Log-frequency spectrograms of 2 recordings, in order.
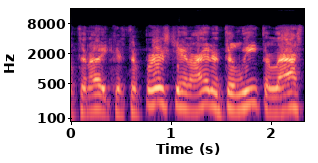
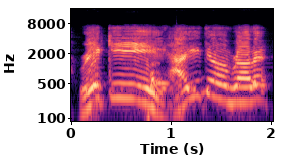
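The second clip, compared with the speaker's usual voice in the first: higher, louder hearty hello; excited greeting; 6 semitones higher, 4 dB louder, slower than usual. Real, not acted. Host welcoming Ricky onto the stream, loud and upbeat. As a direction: call out to a buddy you're glad to see.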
